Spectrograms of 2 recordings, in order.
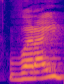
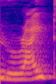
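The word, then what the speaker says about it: write: वराइट नहीं राइट पढ़ेंगे, जिसका मतलब होता है लिखना।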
